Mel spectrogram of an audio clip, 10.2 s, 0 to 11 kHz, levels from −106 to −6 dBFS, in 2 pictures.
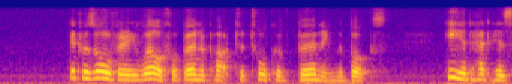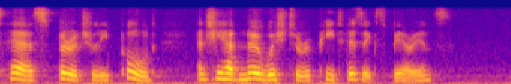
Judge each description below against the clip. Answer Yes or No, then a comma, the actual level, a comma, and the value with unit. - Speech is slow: No, average, 170 wpm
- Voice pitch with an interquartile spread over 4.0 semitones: No, average, 3.1 semitones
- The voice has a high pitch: Yes, high, 195 Hz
